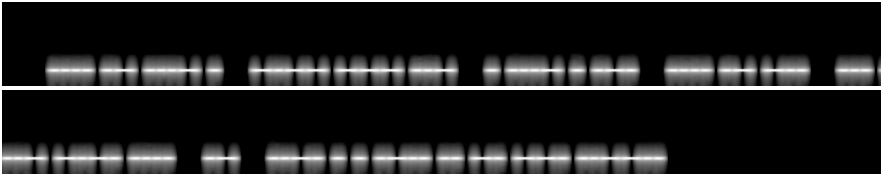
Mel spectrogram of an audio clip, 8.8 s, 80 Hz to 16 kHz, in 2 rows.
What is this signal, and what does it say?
Morse code, heard as a keyed tone, about 44 wpm, 700 Hz. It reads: HAVE YOU EVER HAD SUCH A FEELING?
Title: Sentences from Top 1200 Words 45wpm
